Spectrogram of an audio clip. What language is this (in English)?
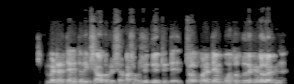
Bangla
